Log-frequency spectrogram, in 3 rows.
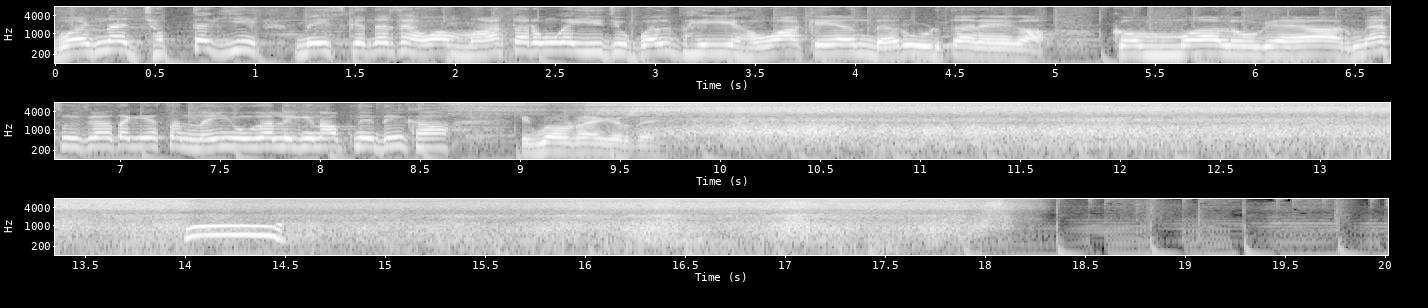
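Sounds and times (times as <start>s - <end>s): compressed air hissing: 8.4s - 18.4s.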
